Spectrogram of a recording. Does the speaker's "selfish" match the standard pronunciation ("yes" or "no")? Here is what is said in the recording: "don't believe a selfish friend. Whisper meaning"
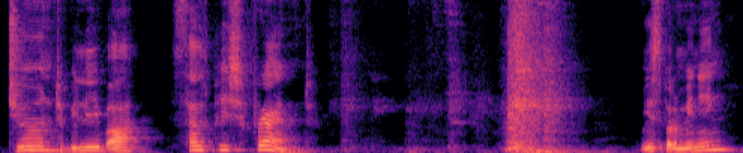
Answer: yes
